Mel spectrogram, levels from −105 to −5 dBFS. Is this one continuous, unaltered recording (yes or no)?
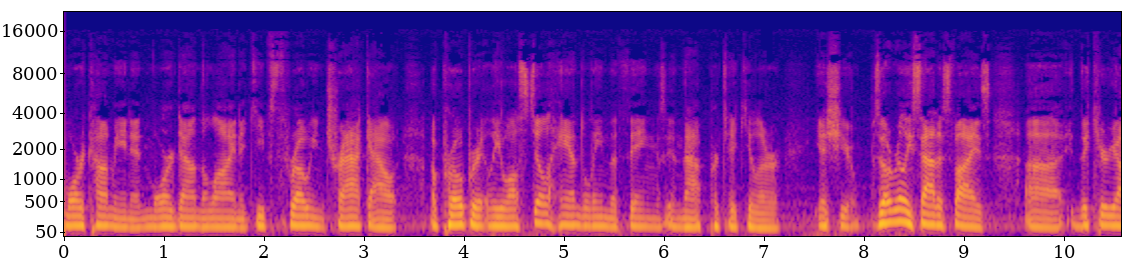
yes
